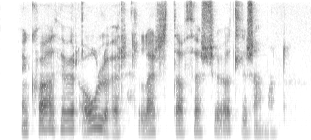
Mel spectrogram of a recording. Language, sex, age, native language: Icelandic, male, 30-39, Icelandic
